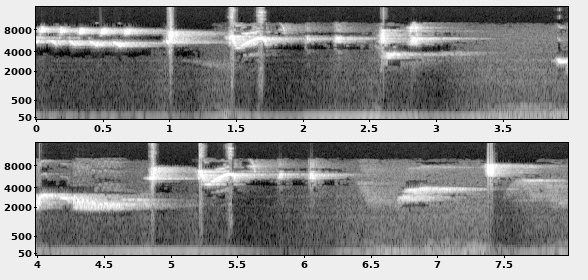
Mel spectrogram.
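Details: Orange-headed thrush delivering teler song, opening with rapid high repeated notes, then buzzy rasping phrases and sliding whistles over a low hum.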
